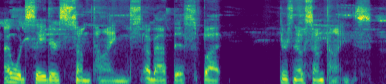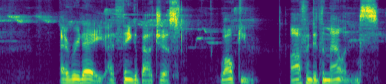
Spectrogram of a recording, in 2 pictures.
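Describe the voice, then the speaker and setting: Weary young man, slow halting diary talk. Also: mid-range voice, darkish tone, a little hiss or hum. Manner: weary, halting, trailing off with sighs. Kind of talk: personal audio diary monologue.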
